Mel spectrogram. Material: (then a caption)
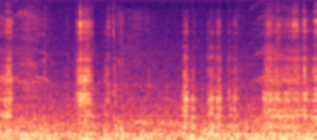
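Paper. A metal-nib dip pen scratches hatching lines across a sheet of flat white drawing paper. Short bursts of bright, dry scratching come in quick strokes over a quiet, low background hum, with a denser run of strokes near the end.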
